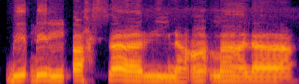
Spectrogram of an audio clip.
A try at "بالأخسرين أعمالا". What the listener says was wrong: Saknya panjang apa pendek ya? Panjang dari mana? Nggak ada yang manjangin. Pendek. Ini barisnya aja panjang salah nih. بالأخسرين أعمالا. بالأخ بالأخسرين أعمالا.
